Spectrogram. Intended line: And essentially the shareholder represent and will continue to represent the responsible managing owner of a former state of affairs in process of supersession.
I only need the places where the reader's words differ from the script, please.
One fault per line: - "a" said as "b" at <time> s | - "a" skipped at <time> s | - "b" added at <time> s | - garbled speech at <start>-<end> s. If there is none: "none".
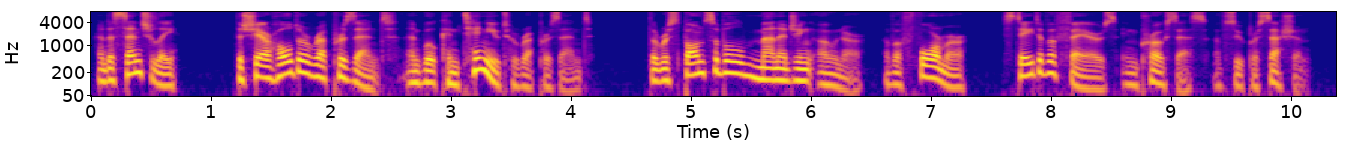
none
